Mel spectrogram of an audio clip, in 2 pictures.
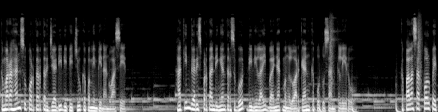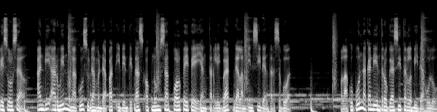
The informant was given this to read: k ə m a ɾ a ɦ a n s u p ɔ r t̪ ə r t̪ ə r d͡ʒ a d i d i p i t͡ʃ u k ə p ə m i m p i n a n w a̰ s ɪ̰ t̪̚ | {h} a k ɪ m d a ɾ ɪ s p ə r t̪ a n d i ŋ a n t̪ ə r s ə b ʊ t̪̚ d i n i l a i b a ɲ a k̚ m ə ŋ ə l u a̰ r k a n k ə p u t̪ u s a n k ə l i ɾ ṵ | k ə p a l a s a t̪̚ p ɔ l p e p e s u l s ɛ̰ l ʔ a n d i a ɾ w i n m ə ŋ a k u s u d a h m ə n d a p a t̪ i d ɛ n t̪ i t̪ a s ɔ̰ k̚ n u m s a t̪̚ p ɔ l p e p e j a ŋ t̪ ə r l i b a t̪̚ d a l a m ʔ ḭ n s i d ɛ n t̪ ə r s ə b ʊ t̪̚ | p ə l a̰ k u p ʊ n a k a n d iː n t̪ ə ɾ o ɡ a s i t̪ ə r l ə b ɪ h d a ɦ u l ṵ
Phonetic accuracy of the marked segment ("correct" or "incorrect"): correct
